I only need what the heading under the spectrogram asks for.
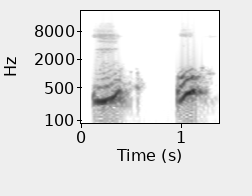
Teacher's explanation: Pero para decir I, U, no tuve necesidad, no me bajó el mentón porque son vocales cerradas.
